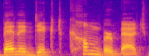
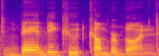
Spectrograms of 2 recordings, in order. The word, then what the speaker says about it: Benedict Cumberbatch: is apparently a nerdfighter you say that benedict cumberbatch by the way not bandycoot cumberbund and that is the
